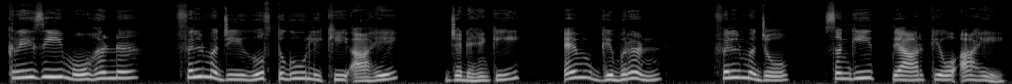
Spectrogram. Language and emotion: Sindhi, neutral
